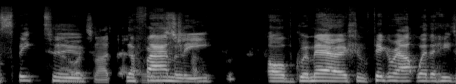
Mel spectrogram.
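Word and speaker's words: Guimarães: But how do you know whether the 60 million pound player you buy is the Grameres, or is his name Grameres? Is that, am I saying it right? Guimaraes, but yeah, it doesn't matter.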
